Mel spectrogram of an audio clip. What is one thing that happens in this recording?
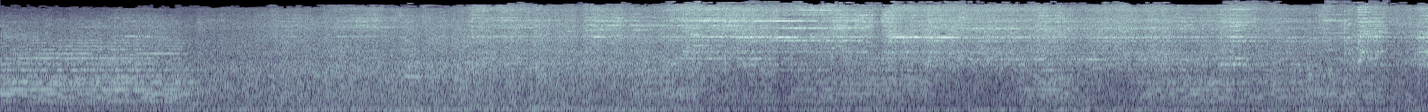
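Train wheels squeal and screech against the rails.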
